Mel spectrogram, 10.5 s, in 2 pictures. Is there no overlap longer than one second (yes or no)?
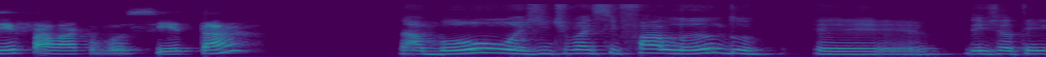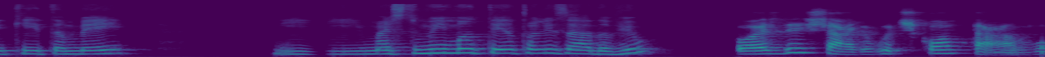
yes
